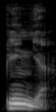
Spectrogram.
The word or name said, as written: pina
